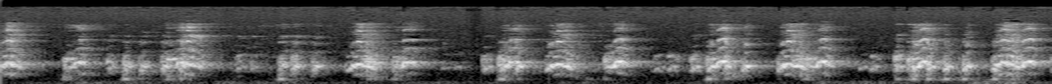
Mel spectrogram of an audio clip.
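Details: Lure recording for attracting waterhens, a White-breasted waterhen giving rhythmic, harsh, nasal croaks in pairs and triplets, about one phrase per second, with clean pauses between bursts.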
